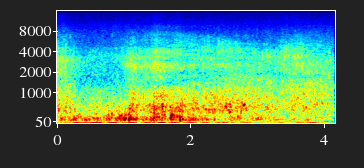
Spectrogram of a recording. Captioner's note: wind whooshing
